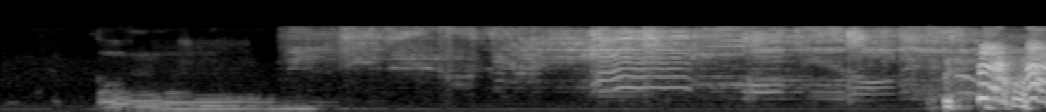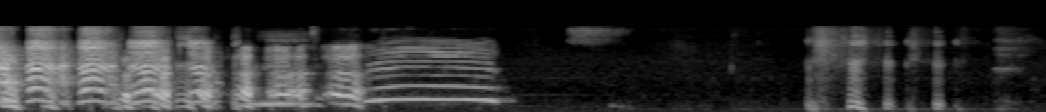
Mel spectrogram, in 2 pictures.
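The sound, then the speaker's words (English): A mobile phone ringtone plays for an incoming call, a loud, busy run of giggling, chattering voice-like tones rising in intensity for several seconds, then stopping before a brief final burst. “The funny thing is that's my ringtone and someone's trying to call me, so I figured I'd give you a little taste.”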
